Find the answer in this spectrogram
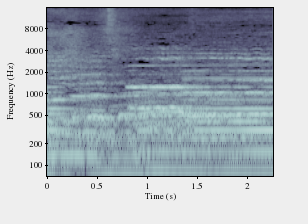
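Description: Congregation singing a hymn with instrumental accompaniment in long, held notes.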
